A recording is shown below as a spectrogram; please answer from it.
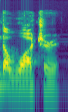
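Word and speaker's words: dough: नहीं बोलना यहां पर हम जी और ह को साइलेंट रखे बोलेंगे डव अगर जब वो गरीब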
